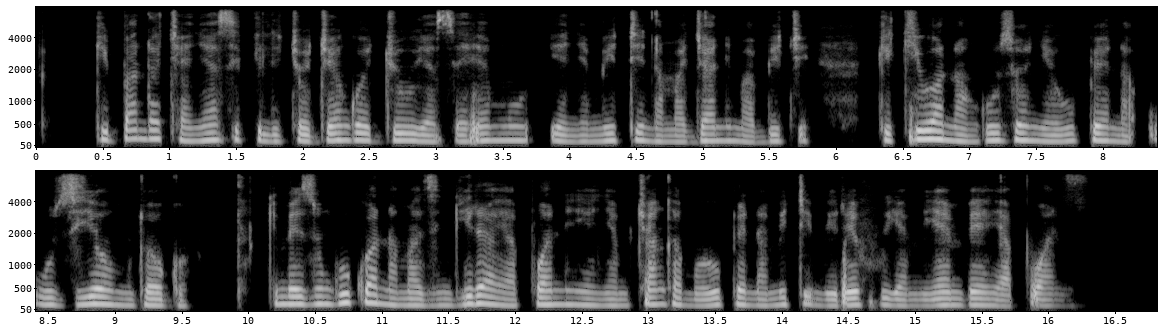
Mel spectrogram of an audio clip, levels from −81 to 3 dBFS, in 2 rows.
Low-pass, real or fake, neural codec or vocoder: 7.2 kHz; fake; codec, 16 kHz, 16 kbps, FreqCodec, smaller model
